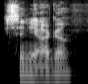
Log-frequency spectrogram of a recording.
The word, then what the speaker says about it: Signaigo: Signaigo.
